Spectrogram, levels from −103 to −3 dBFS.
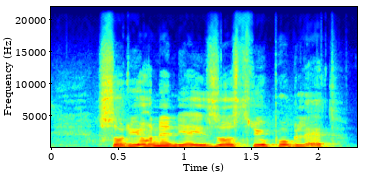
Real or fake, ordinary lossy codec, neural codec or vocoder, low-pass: fake; none; vocoder, 44.1 kHz, 128 mel bands every 512 samples, BigVGAN v2; none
